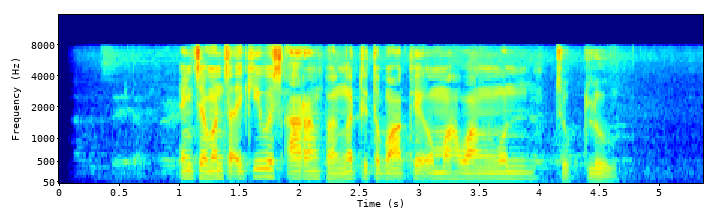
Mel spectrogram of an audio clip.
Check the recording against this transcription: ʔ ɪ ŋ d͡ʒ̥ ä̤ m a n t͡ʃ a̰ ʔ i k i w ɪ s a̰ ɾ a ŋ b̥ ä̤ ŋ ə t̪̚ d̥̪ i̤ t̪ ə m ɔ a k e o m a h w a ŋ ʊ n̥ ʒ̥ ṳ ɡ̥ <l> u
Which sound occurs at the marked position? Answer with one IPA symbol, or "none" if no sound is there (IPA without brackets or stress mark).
l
